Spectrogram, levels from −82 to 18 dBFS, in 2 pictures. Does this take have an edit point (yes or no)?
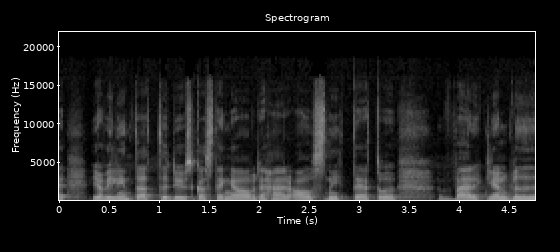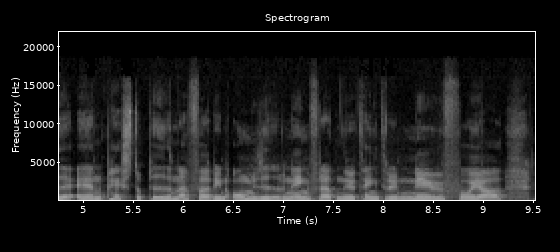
no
